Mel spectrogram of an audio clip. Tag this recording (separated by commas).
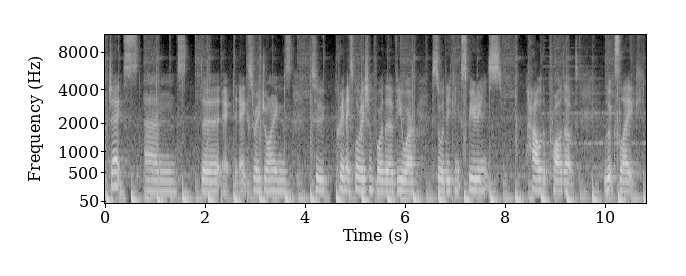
Speech, Music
